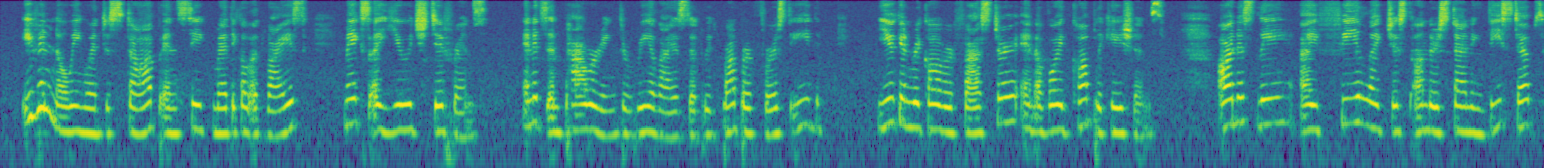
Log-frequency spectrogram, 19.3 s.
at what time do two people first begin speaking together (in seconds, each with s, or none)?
none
